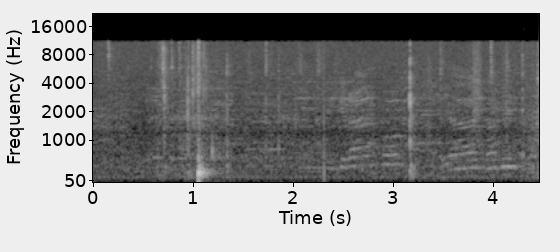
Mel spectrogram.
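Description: Hands handling a cardboard phone box: one sharp knock about a second in and a lighter tap about three seconds in, with a faint voice in the background.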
